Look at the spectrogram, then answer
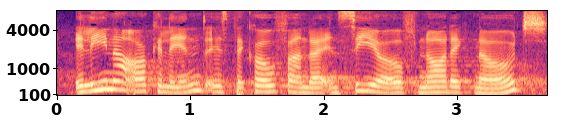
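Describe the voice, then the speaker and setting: In a German accent, a woman speaks at a moderate pace and medium pitch with ordinary pitch variation. There is noticeable background noise and audible room echo. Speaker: event presenter. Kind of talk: stage announcement. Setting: stage with audience.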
